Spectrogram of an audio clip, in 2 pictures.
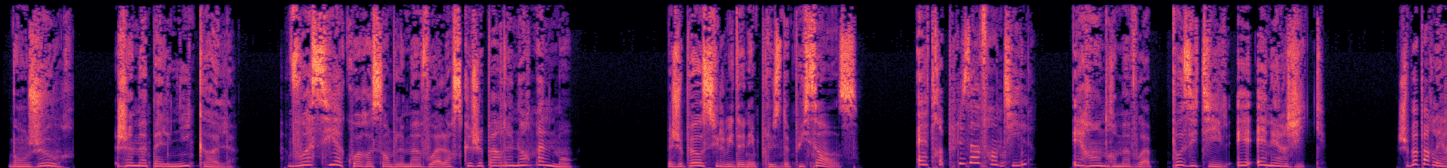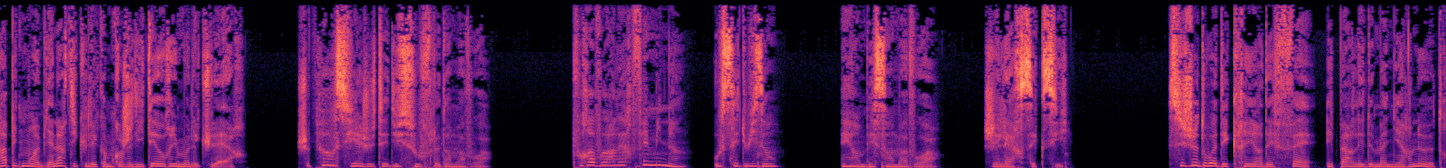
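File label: French, female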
